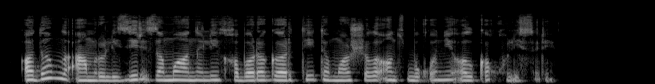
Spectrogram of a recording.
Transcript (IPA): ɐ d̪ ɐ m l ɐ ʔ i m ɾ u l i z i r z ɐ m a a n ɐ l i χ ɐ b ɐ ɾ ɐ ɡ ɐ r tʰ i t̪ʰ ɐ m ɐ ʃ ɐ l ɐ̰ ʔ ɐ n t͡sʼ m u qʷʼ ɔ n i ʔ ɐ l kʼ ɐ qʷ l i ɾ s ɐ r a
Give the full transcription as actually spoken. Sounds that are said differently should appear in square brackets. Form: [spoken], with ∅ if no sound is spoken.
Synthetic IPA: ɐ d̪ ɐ m l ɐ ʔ [a] m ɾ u l i z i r z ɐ m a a n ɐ l i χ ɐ b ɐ ɾ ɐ ɡ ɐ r tʰ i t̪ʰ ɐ m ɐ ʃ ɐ l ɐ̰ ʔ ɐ n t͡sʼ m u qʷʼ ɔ n i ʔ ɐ l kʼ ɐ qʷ l i [∅] s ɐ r [i]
